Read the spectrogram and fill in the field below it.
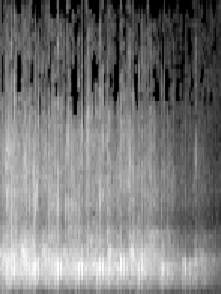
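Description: Audience applause at an economics talk on venture capital and private equity, a dense burst of clapping with a few sharp individual claps, strong at first and tapering off gradually toward the end.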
